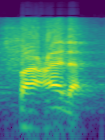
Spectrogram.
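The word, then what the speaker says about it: فعل: Always remember, Ain is pronounced from the center of the throat. We must actually feel it emitting from there. We must feel it being pronounced from there.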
